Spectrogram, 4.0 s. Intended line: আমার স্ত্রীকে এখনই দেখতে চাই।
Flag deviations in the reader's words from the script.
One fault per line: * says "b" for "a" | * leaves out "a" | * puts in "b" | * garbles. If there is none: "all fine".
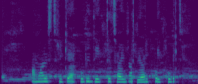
* garbles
